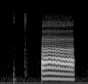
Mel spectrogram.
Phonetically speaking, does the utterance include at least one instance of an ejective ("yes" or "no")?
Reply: yes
